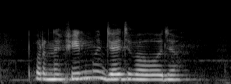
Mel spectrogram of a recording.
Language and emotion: Russian, neutral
